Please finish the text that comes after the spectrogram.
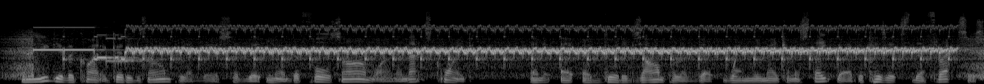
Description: SSTV (slow-scan television), Scottie S2, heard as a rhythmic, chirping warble, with room echo and speech in English.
